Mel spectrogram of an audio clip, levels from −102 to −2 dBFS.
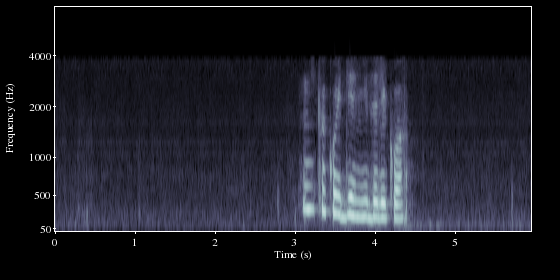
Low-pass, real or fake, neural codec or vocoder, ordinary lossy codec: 7.2 kHz; fake; codec, 24 kHz, 1.2 kbps, DualCodec; AAC, 16 kbps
